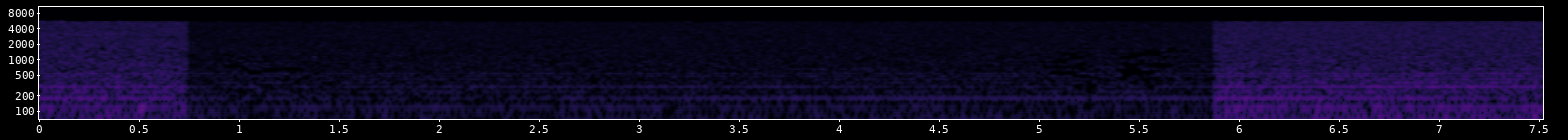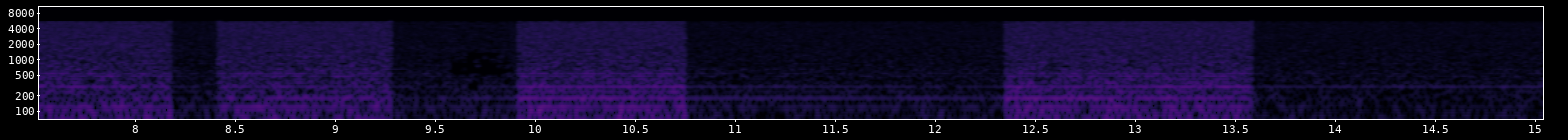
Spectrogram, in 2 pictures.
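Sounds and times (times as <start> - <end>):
static hiss: 0.0 - 15.0
steady low hum: 0.0 - 15.0.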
